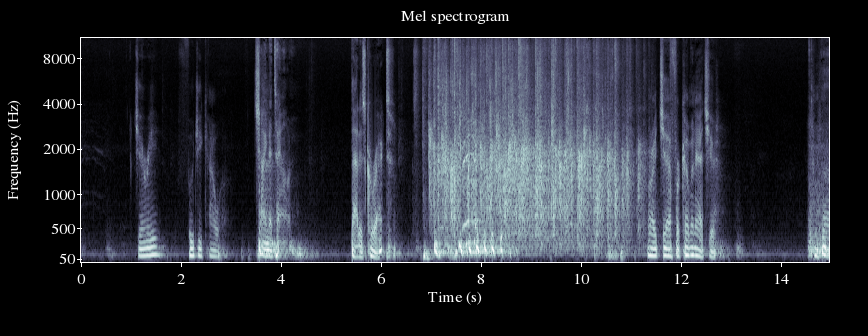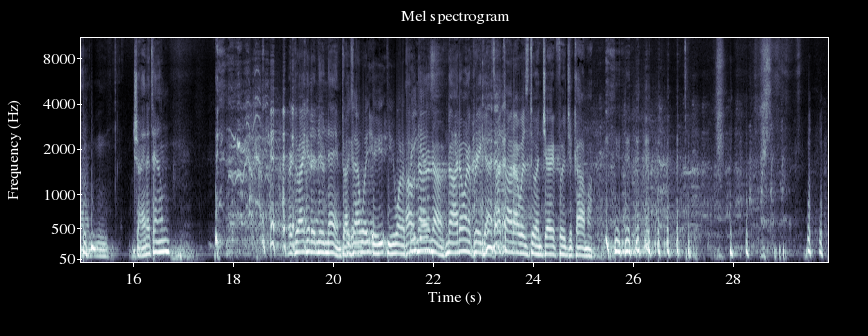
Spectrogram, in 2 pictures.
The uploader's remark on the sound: Live from Goodnights Comedy Club in Raleigh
